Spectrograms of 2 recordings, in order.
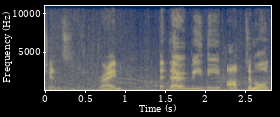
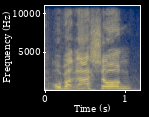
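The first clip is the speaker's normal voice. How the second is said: loud, high over-the-top German greeting; fake German; 11 semitones higher, 7 dB louder than usual. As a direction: shout it like a surprise reveal. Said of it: "To speak the fake German".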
